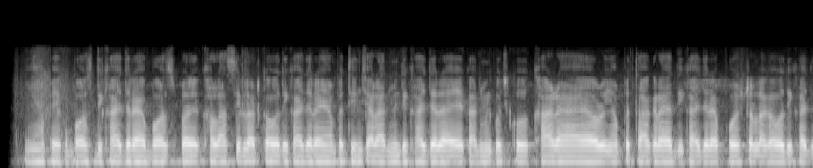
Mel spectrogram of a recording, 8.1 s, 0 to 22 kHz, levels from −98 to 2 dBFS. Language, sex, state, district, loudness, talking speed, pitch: Hindi, male, Punjab, Pathankot, -16 LUFS, 355 wpm, 115 Hz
